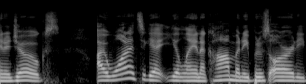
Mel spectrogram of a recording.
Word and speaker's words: Yelena: There's a Yolena in um and this is how people have finally figured out how to say my name is because there's a Yolena in the Marvel Cinematic Universe.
